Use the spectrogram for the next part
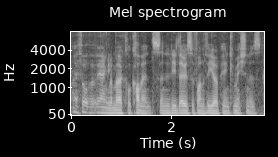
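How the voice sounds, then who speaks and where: Man, lowish voice, emphatic political commentator. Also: steady tone, fast, a little mellow. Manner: firm, emphatic argument. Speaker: studio guest.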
